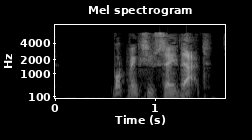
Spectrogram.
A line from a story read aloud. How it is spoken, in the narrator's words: said Wood testily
